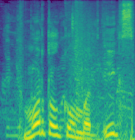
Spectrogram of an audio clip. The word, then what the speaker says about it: Mortal Kombat X: Mortal Kombat X – первый файтинг в серии, который шагнет на Current Gen. Несмотря на то, что это 10-я номерная часть Mortal Kombat, название произносится именно как X.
